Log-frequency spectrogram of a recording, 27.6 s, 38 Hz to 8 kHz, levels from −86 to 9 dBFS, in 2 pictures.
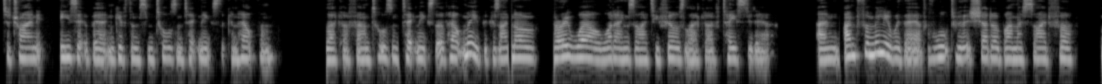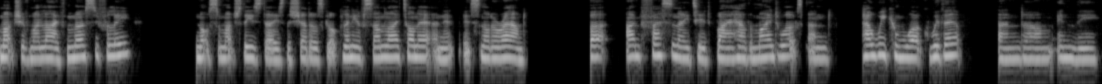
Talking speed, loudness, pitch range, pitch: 210 wpm, -26 LUFS, 185-210 Hz, 195 Hz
